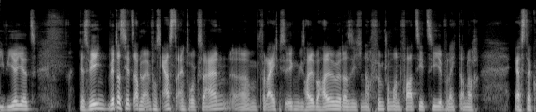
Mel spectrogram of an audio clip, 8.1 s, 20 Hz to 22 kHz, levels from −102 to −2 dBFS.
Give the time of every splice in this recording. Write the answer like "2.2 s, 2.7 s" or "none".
2.1 s, 2.4 s, 4.2 s, 4.5 s, 5.4 s, 5.8 s, 6.6 s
